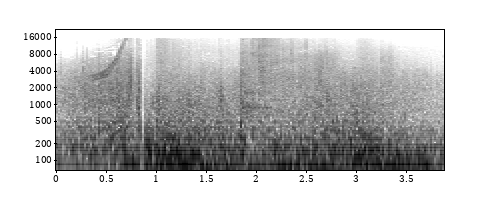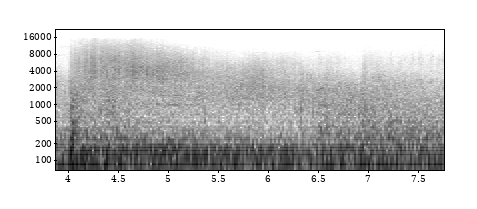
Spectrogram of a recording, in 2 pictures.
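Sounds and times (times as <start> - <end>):
rolling roar of fire and debris: 0.0 - 7.7
car explosion sound effect: 0.7 - 7.7.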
